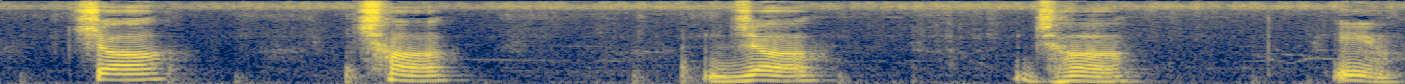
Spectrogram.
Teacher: दूसरा होता है तालु, तालु या तालव्य। तालव्य, तालु या तालव्य से होता है च वर्ग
